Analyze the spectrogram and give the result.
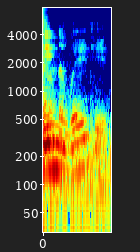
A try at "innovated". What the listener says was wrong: And you're going 3, you're changing to stress on the third syllable. Now you're going innovated. So can you hear the difference? Innovated, innovated, innovated. The base form is innovated. That's 3-1. So we want to keep, we just add another syllable at the end. We have 4-1. We don't want to change the stress over to this one. Innovated.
